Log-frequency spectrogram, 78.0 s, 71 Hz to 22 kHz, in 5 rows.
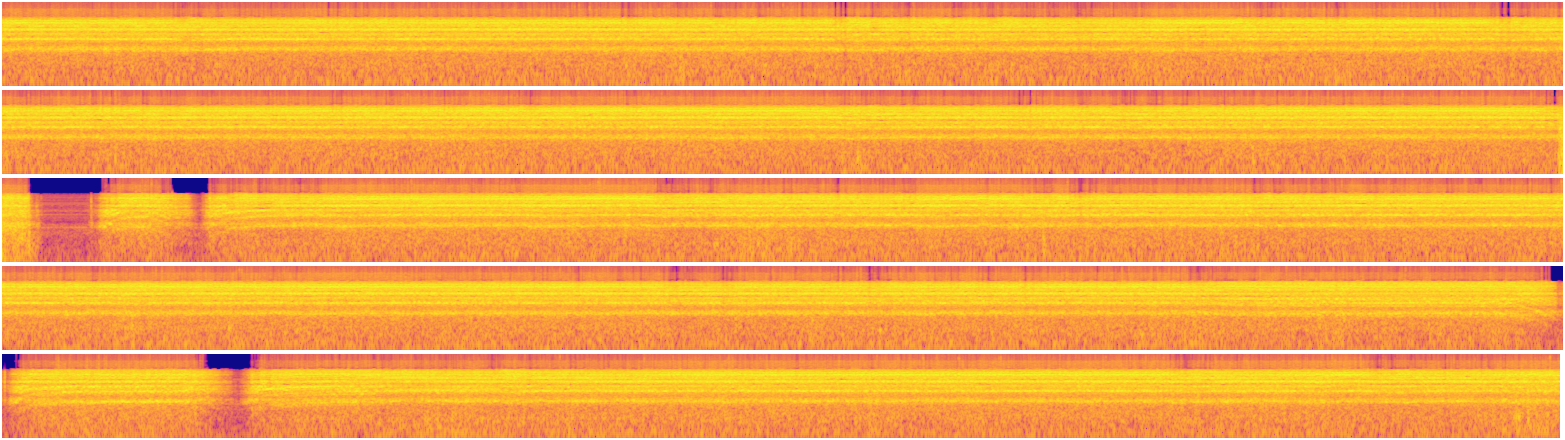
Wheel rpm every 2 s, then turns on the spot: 230, 230, 230, 230, 230, 230, 230, 230, 230, 230, 230, 230, 230, 230, 230, 210, 80, 220, 220, 220, 230, 230, 230, 230, 240, 230, 230, 230, 230, 230, 210, 140, 130, 220, 230, 240, 230, 230, 230.
none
